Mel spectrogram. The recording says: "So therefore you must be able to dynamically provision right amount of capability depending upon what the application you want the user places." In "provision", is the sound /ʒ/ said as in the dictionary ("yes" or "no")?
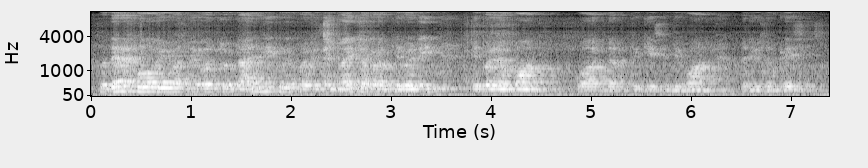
no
